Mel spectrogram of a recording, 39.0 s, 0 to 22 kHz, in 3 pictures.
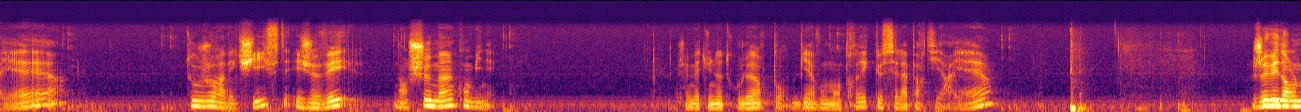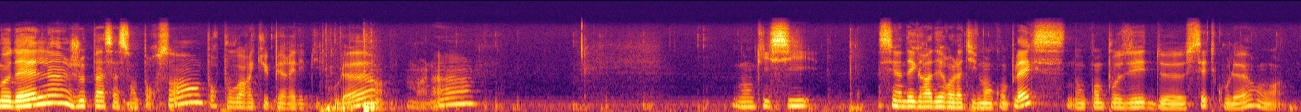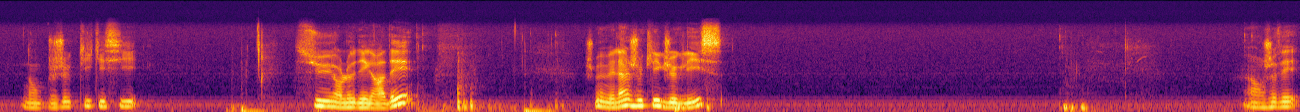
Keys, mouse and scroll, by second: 0.7 click, 1.7 click, 4.1 click, 5.1 click, 8.4 click, 10.1 click, 10.8 KP_Subtract, 11.7 click, 12.7 click, 13.5 click, 14.1 click, 15.6 click, 16.3 KP_1, 16.7 KP_Enter, 17.5-18.5 middle drag, 19.1 middle click, 20.1 click, 21.6 KP_Subtract, 22.5 middle click, 25.5 middle click, 30.3 click, 31.4 middle click, 32.3-37.2 drag, 38.6 click.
